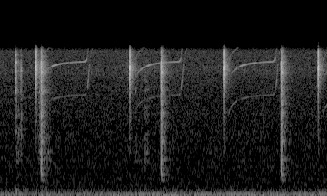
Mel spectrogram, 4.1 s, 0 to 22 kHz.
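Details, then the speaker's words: 35+ year old Gallagher E12 electric fence charger on 12.9 V bench supply, switched on: sharp even clicks about every 1.2 seconds over a quiet hum; pulsing normally, tester later read 8.3. "Got 12.9 volts running to it, so flip the switch on. It's clicking. Sounds like it's working."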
